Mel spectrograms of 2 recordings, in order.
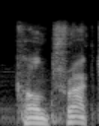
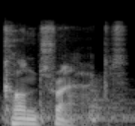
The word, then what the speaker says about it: contract: Stress on the last syllable is a verb. Examples: contract and contract. The former is a noun. Sign this contract, whereas the latter is a verb. The muscles contract. Same with record, address, impact,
